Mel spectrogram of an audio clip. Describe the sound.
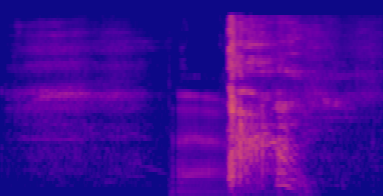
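A loud cough blasts right into the microphone, preceded by a brief voiced throat sound, over a faint background hum.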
